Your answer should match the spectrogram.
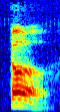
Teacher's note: त हा दात आणि टाळूच्या मध्ये स्पर्श करतो म्हणून दंत तालव्य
